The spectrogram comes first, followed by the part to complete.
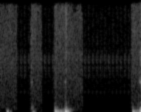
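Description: A few short, soft low thumps, spaced irregularly, with a pair close together about a second in.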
